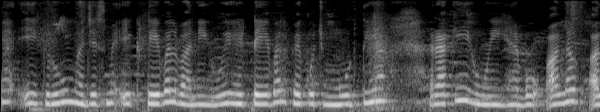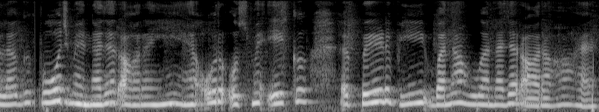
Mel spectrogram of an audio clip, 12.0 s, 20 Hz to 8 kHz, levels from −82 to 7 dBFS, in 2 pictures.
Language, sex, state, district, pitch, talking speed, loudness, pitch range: Hindi, female, Uttar Pradesh, Gorakhpur, 245 Hz, 185 wpm, -15 LUFS, 225-275 Hz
